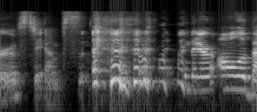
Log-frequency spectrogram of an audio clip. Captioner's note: both laughing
